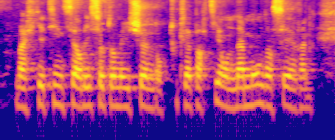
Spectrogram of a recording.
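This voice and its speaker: This man has a high pitch and a dark, mellow tone. He speaks at a moderate pace. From France. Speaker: business software consultant. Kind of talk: interview.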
